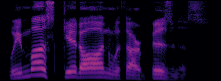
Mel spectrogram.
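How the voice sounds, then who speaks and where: A man voicing a stern Russian who chairs a secret criminal society, speaking in a commanding, deliberate way for an audiobook. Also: on the high side, sing-song, darkish tone, dry recording, studio quality, voice pushed up. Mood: commanding, ominous.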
